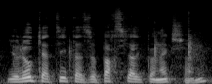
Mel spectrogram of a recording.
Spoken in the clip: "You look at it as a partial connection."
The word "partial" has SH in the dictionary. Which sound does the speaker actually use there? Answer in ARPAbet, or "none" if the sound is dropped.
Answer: S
